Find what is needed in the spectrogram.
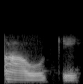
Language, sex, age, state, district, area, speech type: Malayalam, male, 30-45, Kerala, Wayanad, rural, conversation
